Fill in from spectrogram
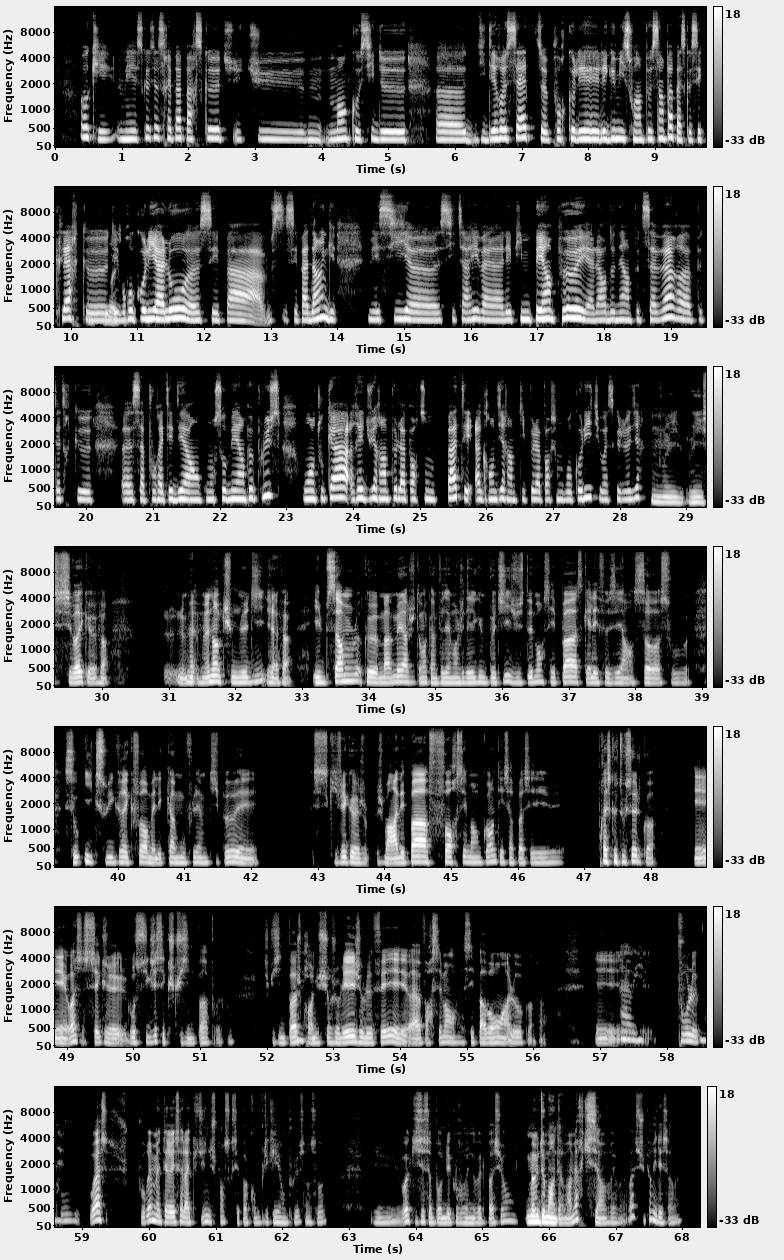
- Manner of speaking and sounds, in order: unintelligible speech; stressed: "forcément"; drawn out: "Et"
- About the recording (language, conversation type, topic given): French, advice, Comment équilibrer le plaisir immédiat et les résultats à long terme ?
